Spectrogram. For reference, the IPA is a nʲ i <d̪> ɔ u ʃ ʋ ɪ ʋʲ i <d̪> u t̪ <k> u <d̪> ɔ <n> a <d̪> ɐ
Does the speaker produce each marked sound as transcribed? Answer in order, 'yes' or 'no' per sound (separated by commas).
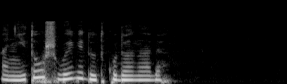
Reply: no, yes, yes, yes, yes, yes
